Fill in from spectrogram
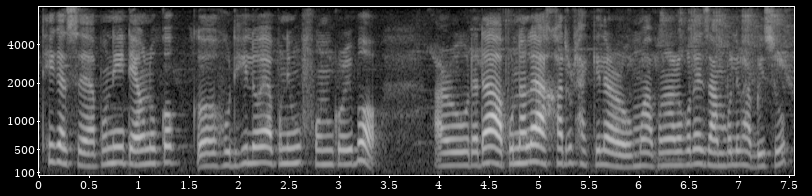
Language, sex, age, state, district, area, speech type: Assamese, female, 18-30, Assam, Charaideo, urban, spontaneous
